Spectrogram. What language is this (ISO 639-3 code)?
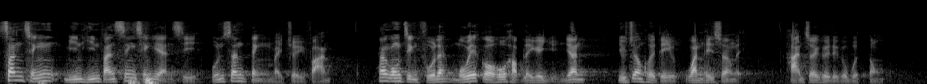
yue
